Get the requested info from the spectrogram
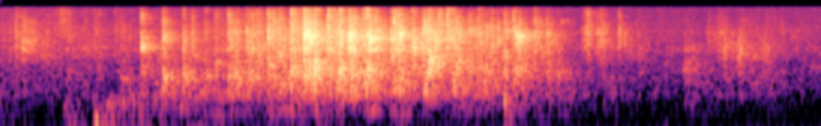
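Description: Audience applause, many hands clapping: it starts about a second in, is loudest around three seconds in, then dies away.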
